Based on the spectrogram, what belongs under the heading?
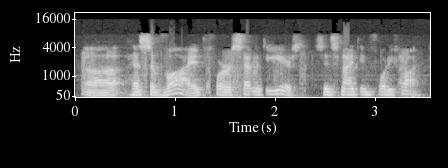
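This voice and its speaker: A man giving opinions as a radio interview guest, speaking haltingly and emphatically and repeating his phrases. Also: mid-range voice, creaky. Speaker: talk show guest and activist. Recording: muffled lo-fi audio, faint noise.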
